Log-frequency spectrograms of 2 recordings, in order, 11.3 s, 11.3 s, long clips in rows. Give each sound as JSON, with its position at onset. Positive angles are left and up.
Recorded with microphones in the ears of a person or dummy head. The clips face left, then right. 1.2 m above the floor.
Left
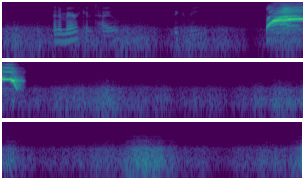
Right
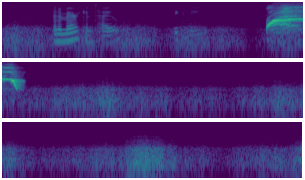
{"t": 0.6, "sound": "a woman speaking", "side_deg": -10}
{"t": 3.3, "sound": "a scream", "side_deg": 25}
